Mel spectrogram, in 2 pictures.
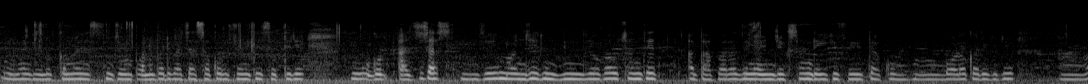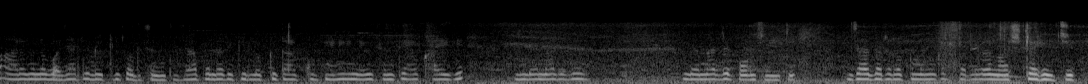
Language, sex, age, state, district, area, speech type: Odia, female, 18-30, Odisha, Balangir, urban, spontaneous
